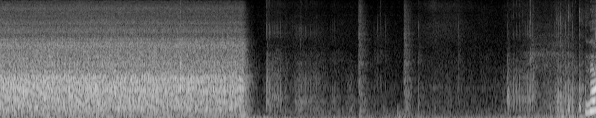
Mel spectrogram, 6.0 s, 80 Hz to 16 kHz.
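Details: Steady loud rushing airflow from a ResMed S9 CPAP unit with humidifier, heated tubing and nasal mask, ramp turned off so it starts straight at the set pressure of 8, then cuts to quiet handling noises.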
